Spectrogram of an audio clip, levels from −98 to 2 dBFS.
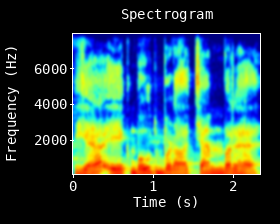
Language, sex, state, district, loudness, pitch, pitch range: Hindi, male, Uttar Pradesh, Saharanpur, -13 LUFS, 185 Hz, 175-200 Hz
